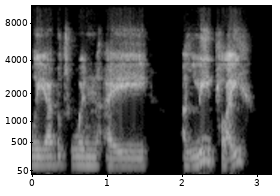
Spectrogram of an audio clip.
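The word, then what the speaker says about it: LiPlay: So you'll be able to win a Lee play. I'm going to make sure I say it correctly, otherwise, because I keep saying live play for some weird reason.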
